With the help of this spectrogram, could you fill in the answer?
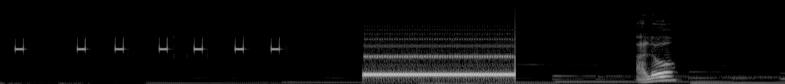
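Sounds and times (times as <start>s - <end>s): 
sustained telephone ringing tone on the line: 3.6s - 5.2s
speech: 6.4s - 6.8s.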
